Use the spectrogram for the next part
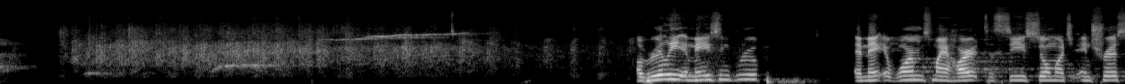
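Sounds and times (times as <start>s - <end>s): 
audience applause: 0.6s - 6.4s
faint whoops from audience: 0.8s - 1.3s, 2.1s - 3.5s
speech: 6.4s - 7.8s, 8.6s - 11.2s.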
